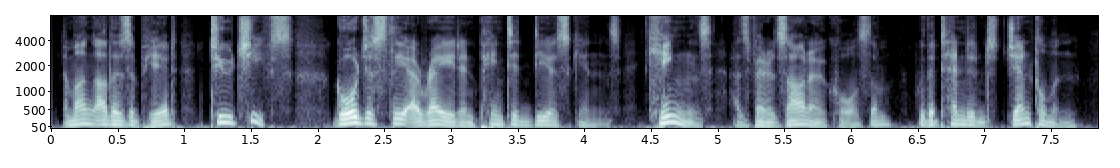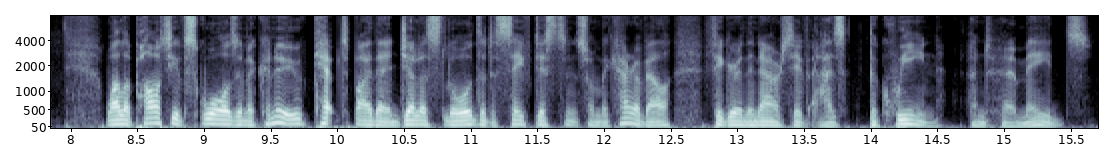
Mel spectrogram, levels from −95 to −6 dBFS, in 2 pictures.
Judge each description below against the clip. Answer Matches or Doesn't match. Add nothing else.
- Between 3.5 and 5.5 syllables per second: Doesn't match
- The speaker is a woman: Doesn't match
